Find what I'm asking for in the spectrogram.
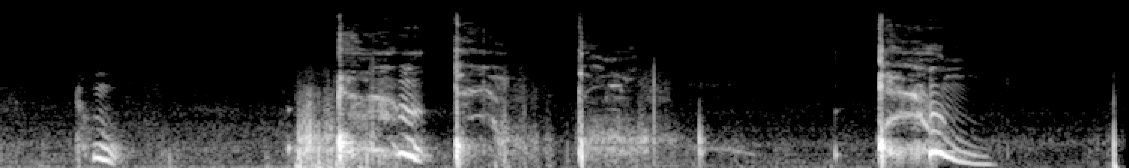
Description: Noseblowing dry and coughing sick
